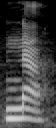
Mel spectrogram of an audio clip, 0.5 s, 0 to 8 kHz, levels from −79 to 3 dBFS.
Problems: constant background noise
